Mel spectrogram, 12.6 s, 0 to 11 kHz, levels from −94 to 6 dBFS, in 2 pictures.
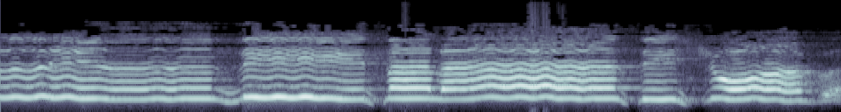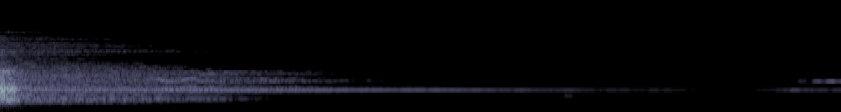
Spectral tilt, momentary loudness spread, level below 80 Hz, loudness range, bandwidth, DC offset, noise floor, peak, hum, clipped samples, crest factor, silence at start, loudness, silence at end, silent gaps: -5.5 dB/octave; 11 LU; -80 dBFS; 5 LU; 5.6 kHz; under 0.1%; -89 dBFS; 0 dBFS; none; under 0.1%; 16 dB; 0 s; -13 LUFS; 6.2 s; none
